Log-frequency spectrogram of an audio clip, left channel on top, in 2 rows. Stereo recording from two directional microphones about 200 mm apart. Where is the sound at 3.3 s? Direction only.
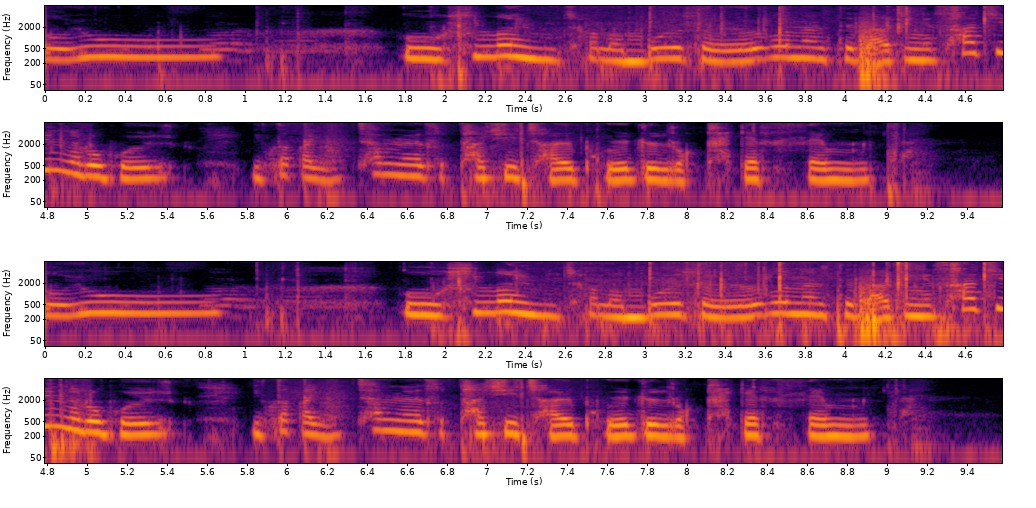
15° right (ahead or behind).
